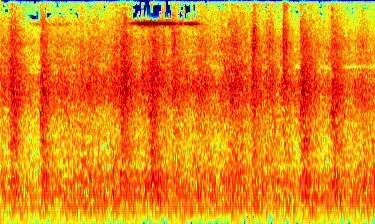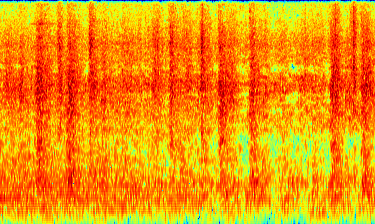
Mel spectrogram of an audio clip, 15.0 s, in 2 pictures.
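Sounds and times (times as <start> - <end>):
train coaches rolling rumble: 0.0 - 15.0
wheel clacks over rail joints: 0.0 - 15.0.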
